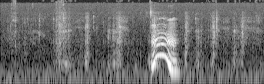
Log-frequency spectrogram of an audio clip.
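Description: Faint crunching of chips being chewed, with a few soft bites in the first half. About three seconds in comes a short hum from a person, rising and then falling in pitch.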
